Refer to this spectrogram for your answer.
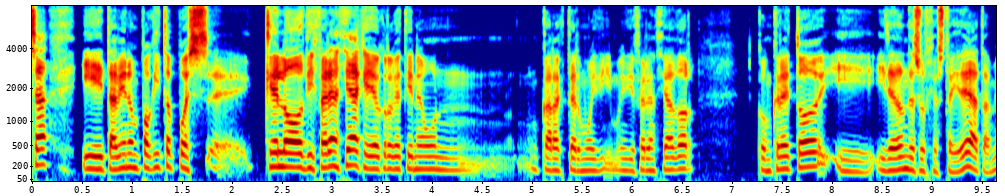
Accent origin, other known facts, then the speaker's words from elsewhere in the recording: San Sebastián, Basque Country, Spain; yo soy de Donosti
